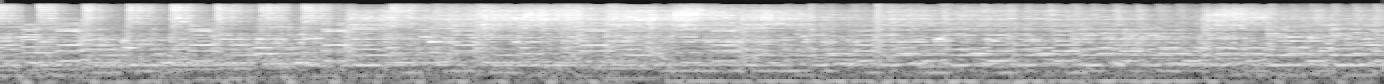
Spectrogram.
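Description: Live rock band playing an instrumental passage: electric guitar, bass guitar, organ and drum kit, loud and continuous.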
